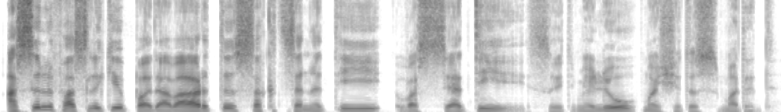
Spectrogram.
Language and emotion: Kashmiri, neutral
